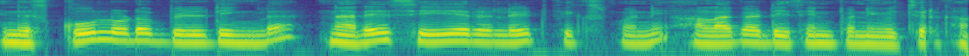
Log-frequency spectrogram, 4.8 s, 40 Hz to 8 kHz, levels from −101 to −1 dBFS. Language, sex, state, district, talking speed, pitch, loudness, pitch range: Tamil, male, Tamil Nadu, Namakkal, 160 wpm, 150 Hz, -16 LUFS, 145-165 Hz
